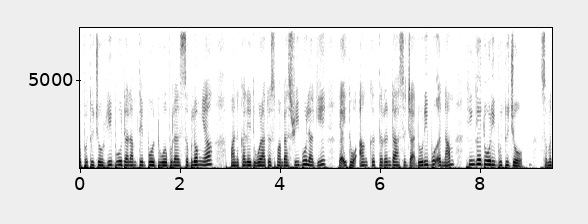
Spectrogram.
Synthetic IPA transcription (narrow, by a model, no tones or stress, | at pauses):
pət̪ud͡ʒʊhribudalamt̪ɛmpɔhduəbulansəbəlʊmɲã | manãkaləduəɾat̪ʊsəmãnblasribulaɡijaʔit̪uʔaŋkət̪ːəɾəndahsəd͡ʒa̰ʔduəɾibuʔənãmhiŋɡaduəɾibut̪ud͡ʒʊhsəmə̃n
